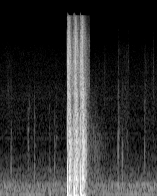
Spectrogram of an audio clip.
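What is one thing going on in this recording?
A submachine gun fires a short, rapid burst.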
